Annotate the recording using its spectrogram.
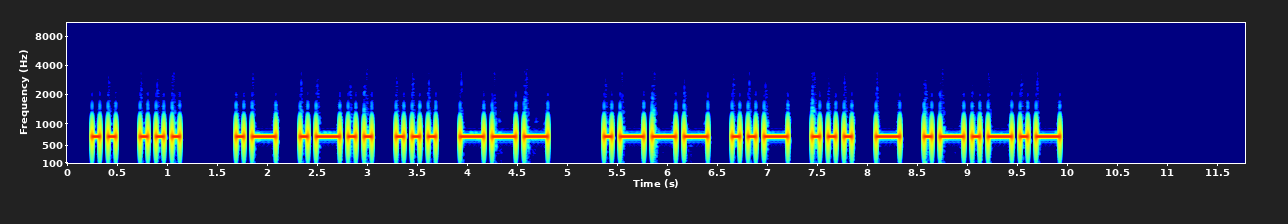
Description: Morse code, heard as a keyed tone, about 15 wpm, 700 Hz. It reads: IS ALSO JUST.
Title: Sentences from Top 1000 Words - Review Part 1 - 15wpm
